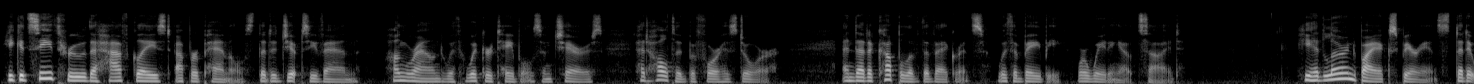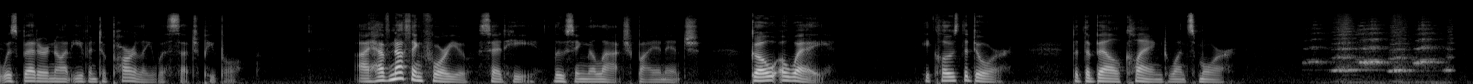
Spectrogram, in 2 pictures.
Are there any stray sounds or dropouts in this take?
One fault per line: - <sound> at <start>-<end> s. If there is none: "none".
- squeak at 27.8-29.3 s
